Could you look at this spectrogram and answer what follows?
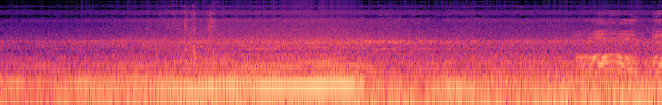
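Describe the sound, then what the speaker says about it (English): A Honda Element with new coilover suspension accelerates during an acceleration test, the engine droning and rising in pitch to a peak before easing off, with talk heard alongside. "we're gonna do an acceleration test and see how she drives."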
